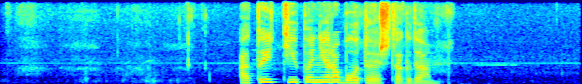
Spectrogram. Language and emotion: Russian, neutral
